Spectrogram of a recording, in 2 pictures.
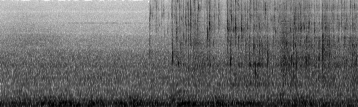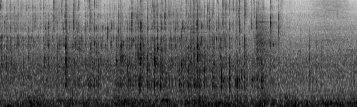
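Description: Watery solution poured from a plastic dish into a plastic tub, trickling and splashing. It starts about two seconds in and stops near the end. The pour decants the blue acid-and-salt solution off the white silver chloride precipitate.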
